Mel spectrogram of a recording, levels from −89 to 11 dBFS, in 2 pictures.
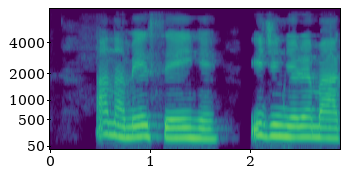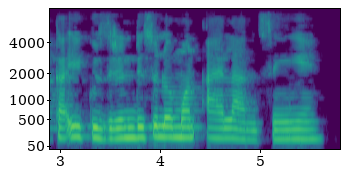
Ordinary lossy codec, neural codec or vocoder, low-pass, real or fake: none; none; 7.2 kHz; real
